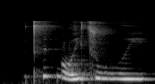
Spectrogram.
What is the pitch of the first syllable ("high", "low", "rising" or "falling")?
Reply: high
